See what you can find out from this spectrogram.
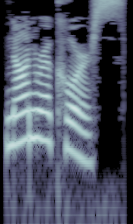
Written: nonrecourse

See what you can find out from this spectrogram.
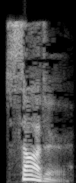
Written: solder

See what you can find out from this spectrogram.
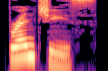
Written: brencis

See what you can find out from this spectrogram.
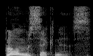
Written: homesickness

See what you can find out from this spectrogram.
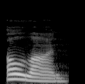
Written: olan

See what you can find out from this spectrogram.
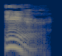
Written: eyre

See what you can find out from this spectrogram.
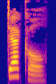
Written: dekle

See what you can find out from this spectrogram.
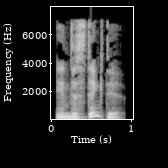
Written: indistinctive

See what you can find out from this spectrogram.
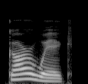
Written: garwig

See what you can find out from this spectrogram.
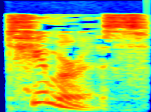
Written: tumorous

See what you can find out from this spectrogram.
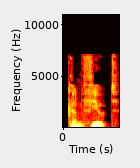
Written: confute

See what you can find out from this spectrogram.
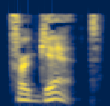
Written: forget

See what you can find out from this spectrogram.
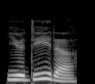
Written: yedidah

